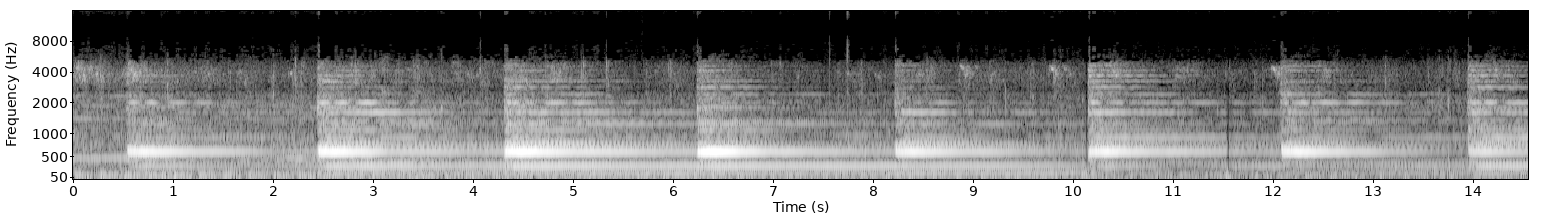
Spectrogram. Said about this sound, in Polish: i wreszcie dzwon Katarzynki woła, że czas wstawać.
